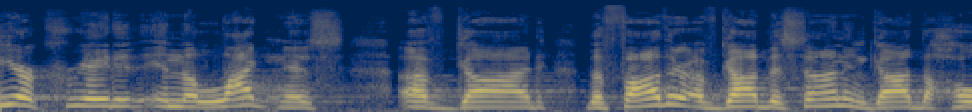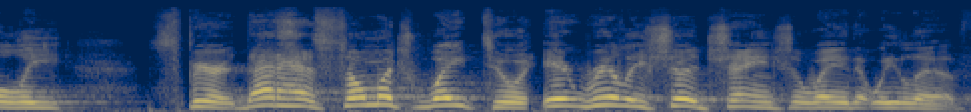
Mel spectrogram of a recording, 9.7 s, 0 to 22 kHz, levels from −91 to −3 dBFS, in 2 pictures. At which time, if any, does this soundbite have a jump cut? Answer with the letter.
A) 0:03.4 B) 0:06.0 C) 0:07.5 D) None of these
C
